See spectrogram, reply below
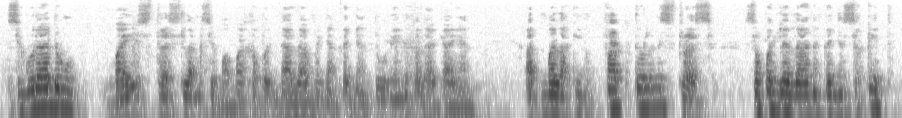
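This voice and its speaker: A man's voice: fairly low pitch, very animated, moderate pace, dark tone. A man playing a protective, stubborn eldest son in a radio drama, speaking firmly and insistently. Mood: worried, insistent. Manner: firm, insistent. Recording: dull, noisy, distant room recording.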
